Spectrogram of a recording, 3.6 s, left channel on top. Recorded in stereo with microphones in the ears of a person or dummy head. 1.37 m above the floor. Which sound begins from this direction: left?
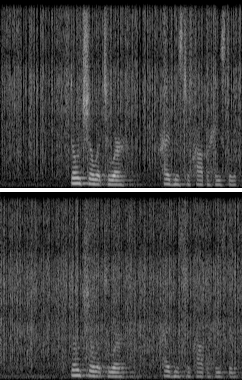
A woman speaking, at 1.1 s.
